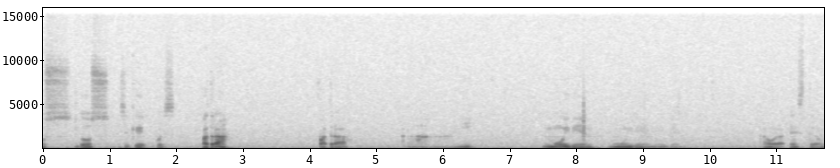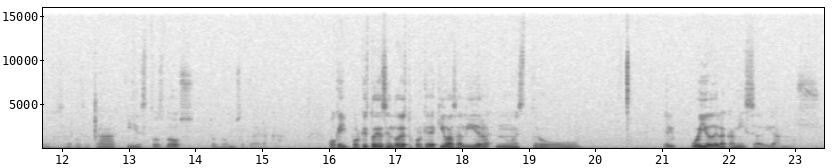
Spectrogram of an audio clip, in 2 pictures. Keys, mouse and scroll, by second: 0.2 shift+right click, 0.9-2.7 shift+drag, 3.9 right click, 4.7-8.0 drag, 6.9-8.0 middle drag, 8.3 shift+middle click, 9.8 right click, 11.1-12.4 drag, 12.9 shift+right click, 13.4-15.0 shift+drag, 15.6 middle click, 16.0 scroll up 1, 20.2 right click, 20.8 click, 23.0 right click.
